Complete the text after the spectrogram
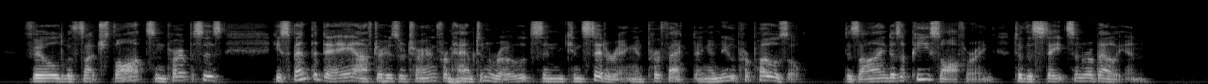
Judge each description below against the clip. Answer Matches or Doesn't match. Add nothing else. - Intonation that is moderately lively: Matches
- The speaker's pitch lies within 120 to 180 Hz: Matches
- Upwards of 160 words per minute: Matches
